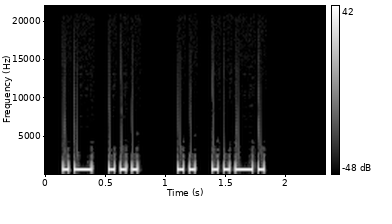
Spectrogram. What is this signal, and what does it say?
Morse code, heard as a keyed tone, about 25 wpm, 700 Hz. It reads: AS IF
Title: Sets of 2 Words 25wpm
